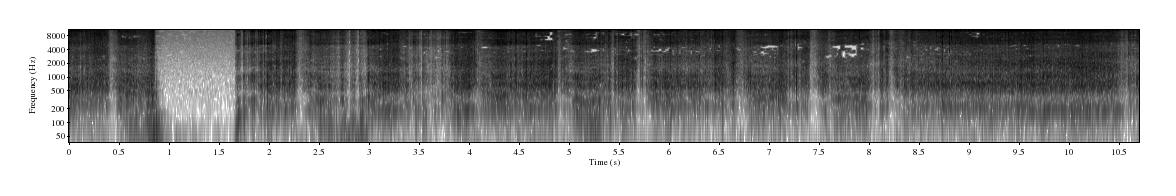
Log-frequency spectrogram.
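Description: A black derma roller with a purple drum of metal needles, held at the fingertips, is rolled over a flat white paper or board surface. The needles scratch it with a steady, bright, crackling scrape. The sound has a brief silent gap near the start and otherwise continues evenly throughout.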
